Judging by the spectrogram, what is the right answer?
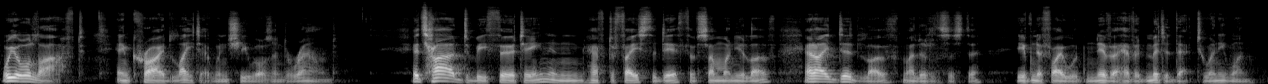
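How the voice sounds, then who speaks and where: Low-pitched man narrating a story. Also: animated, moderate pace. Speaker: author reading own short story. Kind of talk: scripted audiobook narration.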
